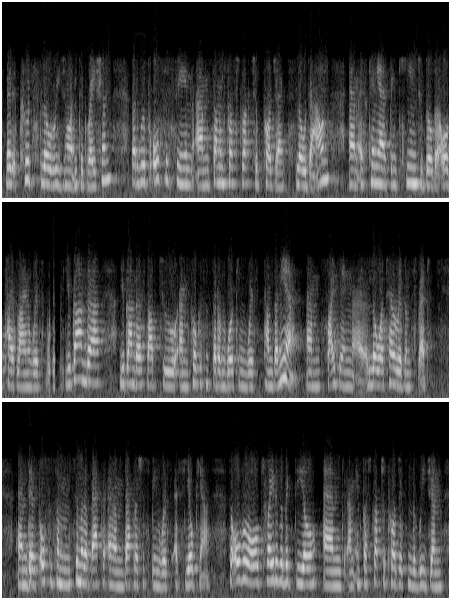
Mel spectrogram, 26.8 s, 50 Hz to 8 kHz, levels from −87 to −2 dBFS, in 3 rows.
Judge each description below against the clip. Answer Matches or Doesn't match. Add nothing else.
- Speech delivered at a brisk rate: Doesn't match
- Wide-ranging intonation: Doesn't match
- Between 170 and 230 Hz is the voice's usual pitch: Matches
